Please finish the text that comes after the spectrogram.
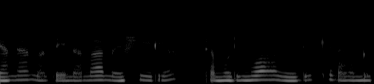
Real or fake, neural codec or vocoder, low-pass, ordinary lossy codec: fake; autoencoder, 48 kHz, 32 numbers a frame, DAC-VAE, trained on Japanese speech; 3.6 kHz; none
